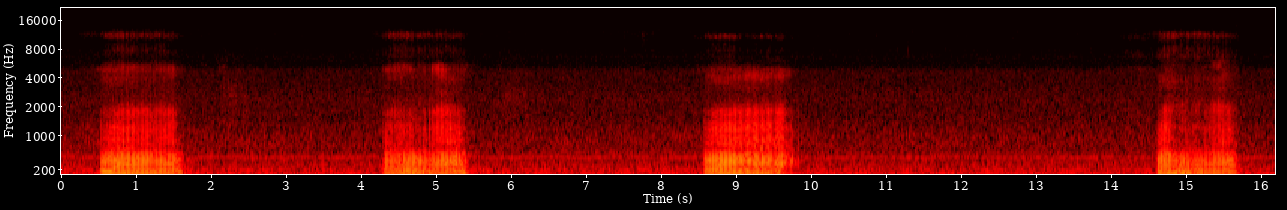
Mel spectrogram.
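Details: Sleeping pug gives four slow, rattling snores about every four seconds, each lasting about a second, with quiet room noise between: dog snoring.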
